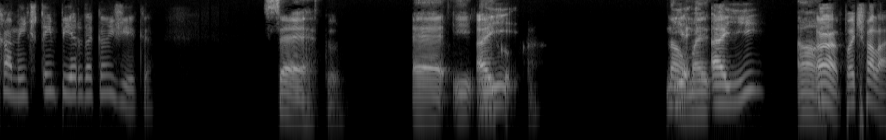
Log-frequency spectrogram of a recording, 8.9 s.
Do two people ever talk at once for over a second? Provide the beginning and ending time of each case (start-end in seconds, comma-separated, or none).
none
